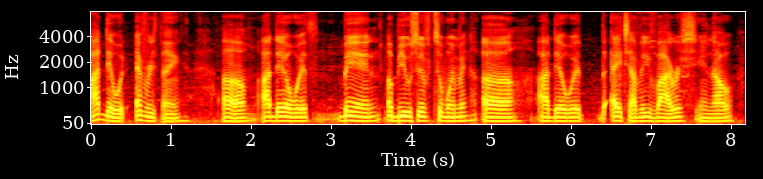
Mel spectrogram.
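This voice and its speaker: Laid-back man with a smooth low voice. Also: little pitch movement, normal speed, darkish tone. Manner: laid-back slang, many uhs. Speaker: stage actor. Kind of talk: casual interview.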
